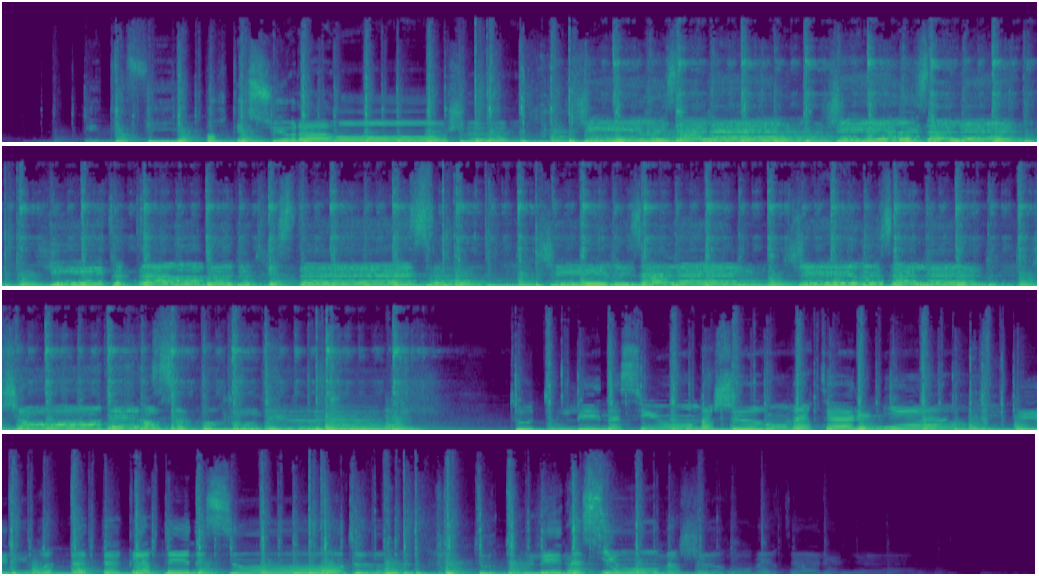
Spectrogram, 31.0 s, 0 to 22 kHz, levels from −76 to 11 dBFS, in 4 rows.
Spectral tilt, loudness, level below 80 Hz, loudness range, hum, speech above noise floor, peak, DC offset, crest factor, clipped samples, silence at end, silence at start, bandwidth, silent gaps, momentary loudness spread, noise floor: -5 dB/octave; -15 LUFS; -20 dBFS; 3 LU; none; 56 dB; 0 dBFS; under 0.1%; 14 dB; under 0.1%; 2 s; 0.4 s; over 20 kHz; none; 5 LU; -71 dBFS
